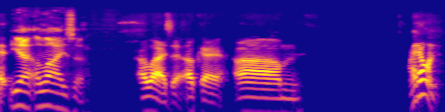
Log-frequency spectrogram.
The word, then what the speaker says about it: Eliza: it eliza that's how you say it yeah eliza eliza okay um i don't i'm not that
